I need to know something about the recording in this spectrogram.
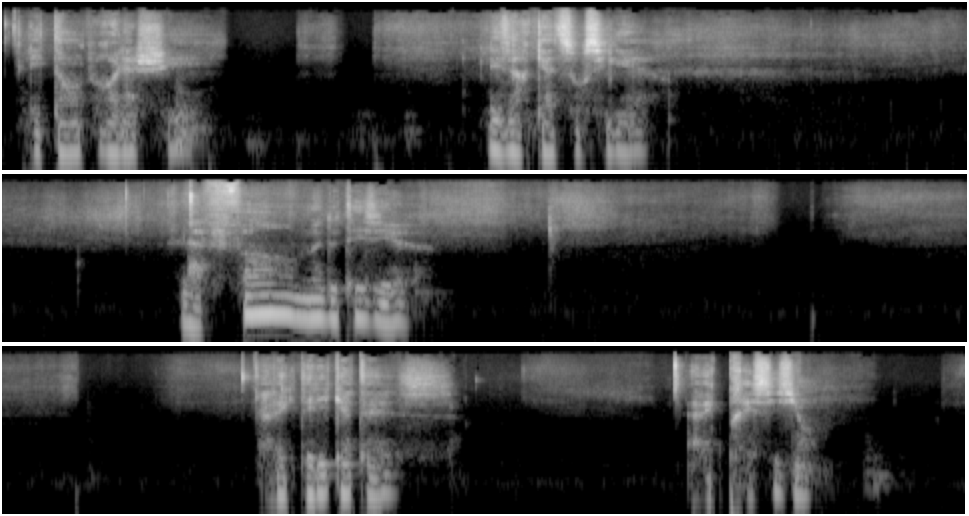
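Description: A young man whispers softly and close to a microphone.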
